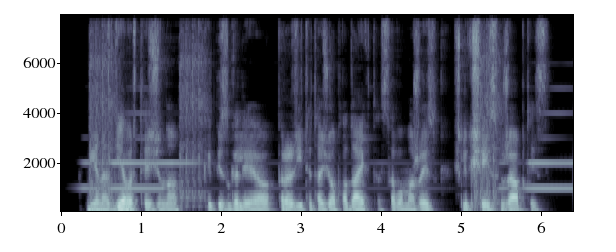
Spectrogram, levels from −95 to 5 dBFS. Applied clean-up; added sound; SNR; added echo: classical method log-MMSE.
